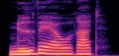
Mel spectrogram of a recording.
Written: nødværgeret

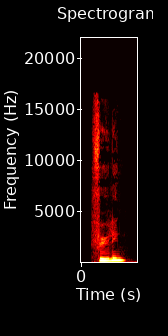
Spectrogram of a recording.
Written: føling

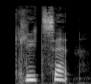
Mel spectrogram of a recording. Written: klitsand

